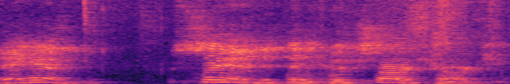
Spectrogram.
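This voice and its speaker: Lively intonation and a fairly slow pace mark this voice with a Texan accent, heard with audible room echo and noticeable background noise. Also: man. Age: 70s. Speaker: fire department official. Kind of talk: public meeting.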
